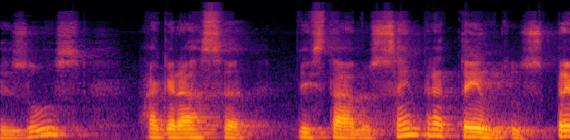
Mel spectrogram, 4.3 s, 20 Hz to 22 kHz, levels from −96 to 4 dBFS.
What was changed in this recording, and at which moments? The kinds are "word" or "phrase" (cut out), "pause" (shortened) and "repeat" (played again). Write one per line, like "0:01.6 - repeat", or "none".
none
